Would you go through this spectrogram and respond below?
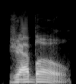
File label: "jabot", American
